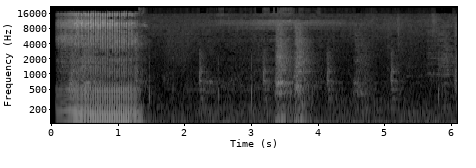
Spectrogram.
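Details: A pug asleep gives one loud, rough, rattling snore of about a second, followed by quieter breathing and small room noises; snoring.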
